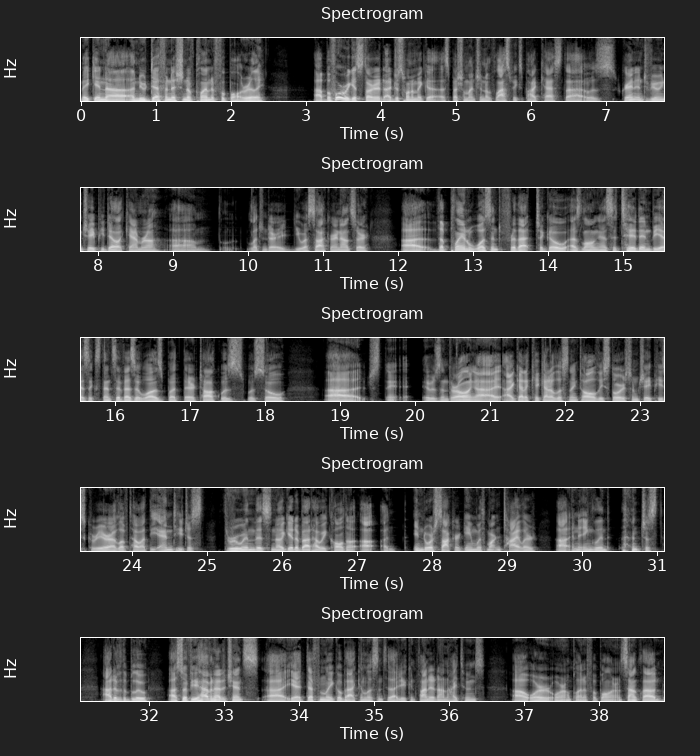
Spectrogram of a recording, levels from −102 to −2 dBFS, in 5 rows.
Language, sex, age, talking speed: English, male, 20-39, 230 wpm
